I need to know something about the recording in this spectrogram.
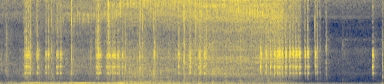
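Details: Pennsylvania Railroad Doodlebug model locomotive on test track after DCC install and pin plug fix: smooth low motor hum, light even track-joint clicking, earlier thumping gone; motor runs normally.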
